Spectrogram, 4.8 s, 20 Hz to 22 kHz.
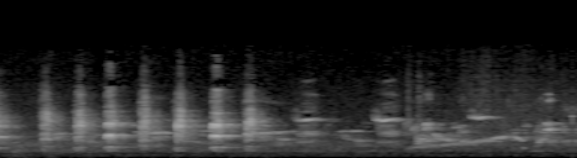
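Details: Common starling ringed in Lithuania, back in Liepāja, Latvia, for a third spring after arriving 25 March 2023, with an injured leg: a quick run of dry clicking rattles, then thin rising and falling whistles.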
